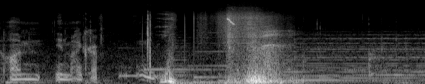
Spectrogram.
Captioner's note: shocked sound effect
